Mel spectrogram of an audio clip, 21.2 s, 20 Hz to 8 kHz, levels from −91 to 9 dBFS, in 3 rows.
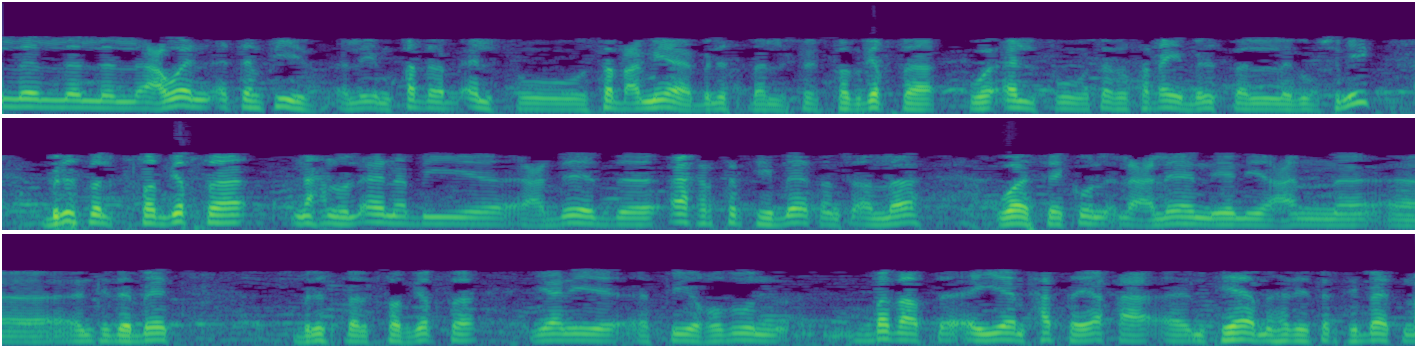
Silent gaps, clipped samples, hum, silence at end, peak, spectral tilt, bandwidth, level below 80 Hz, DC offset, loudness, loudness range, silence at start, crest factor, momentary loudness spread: none; under 0.1%; none; 0 s; -4 dBFS; -11 dB/octave; 3.4 kHz; -50 dBFS; under 0.1%; -21 LUFS; 3 LU; 0 s; 18 dB; 9 LU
